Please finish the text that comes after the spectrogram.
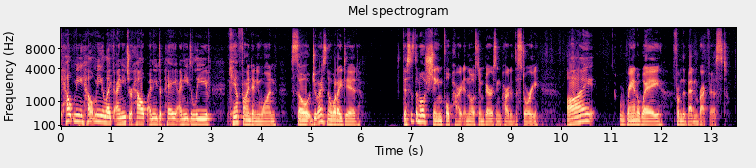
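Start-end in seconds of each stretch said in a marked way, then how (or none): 0.0-3.1 mock high-pitched screaming. Retelling running around a bed and breakfast looking for help, acting out own screaming. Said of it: "running around the house screaming like".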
